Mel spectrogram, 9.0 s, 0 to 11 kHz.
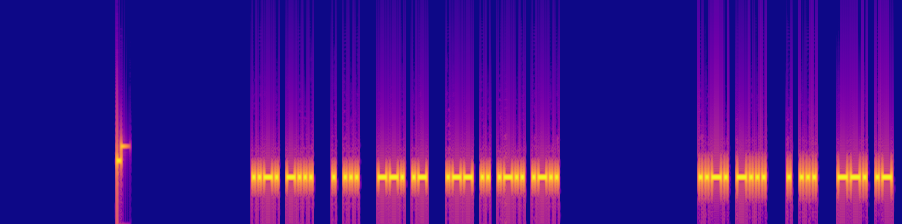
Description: Morse code, heard as a keyed tone, about 34 wpm, 700 Hz. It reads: FB ES GA WILL FB ES GA
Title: Speed-Racing Common QSO Phrases - 28wpm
